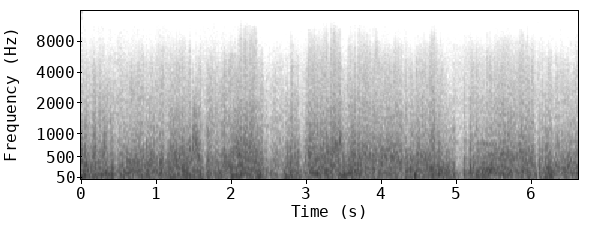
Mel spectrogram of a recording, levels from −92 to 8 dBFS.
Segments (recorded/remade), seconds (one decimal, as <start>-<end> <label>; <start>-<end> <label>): 0.0-4.9 recorded; 4.9-5.7 remade; 5.7-6.6 recorded

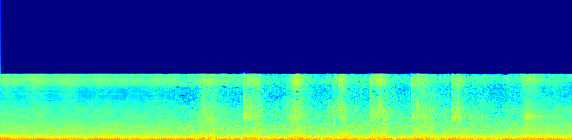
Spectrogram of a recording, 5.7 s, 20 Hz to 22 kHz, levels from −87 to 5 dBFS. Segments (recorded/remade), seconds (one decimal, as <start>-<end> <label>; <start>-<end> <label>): 0.0-1.8 remade; 1.8-5.2 recorded; 5.2-5.7 remade

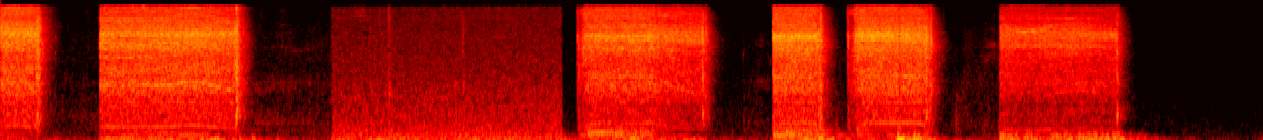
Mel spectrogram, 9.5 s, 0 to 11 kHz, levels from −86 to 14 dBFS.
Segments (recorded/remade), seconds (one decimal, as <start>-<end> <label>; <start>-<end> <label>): 0.0-0.8 remade; 0.8-1.9 recorded; 1.9-3.0 remade; 3.0-4.6 recorded; 4.6-5.1 remade; 5.1-8.8 recorded; 8.8-9.5 remade

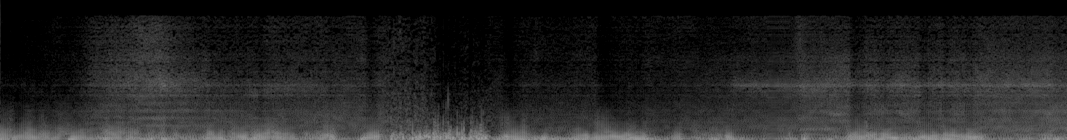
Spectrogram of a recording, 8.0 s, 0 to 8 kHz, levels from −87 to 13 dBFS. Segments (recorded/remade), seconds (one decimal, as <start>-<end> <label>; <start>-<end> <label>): 0.0-2.9 remade; 2.9-3.7 recorded; 3.7-8.0 remade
